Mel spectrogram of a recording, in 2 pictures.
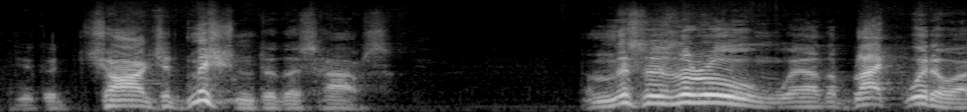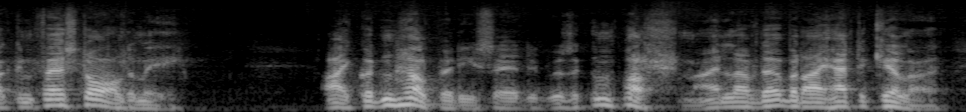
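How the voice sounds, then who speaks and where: A man's voice: mid-range voice, fairly bright tone. An actor playing a bitter, brooding middle-aged man accused of murder, with a sardonic manner, in 1940s radio drama style. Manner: sardonic, mocking. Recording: husky-sounding vintage 1940s radio recording.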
